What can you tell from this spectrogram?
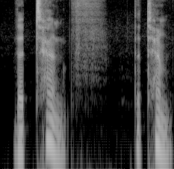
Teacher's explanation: substituting the th with an F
